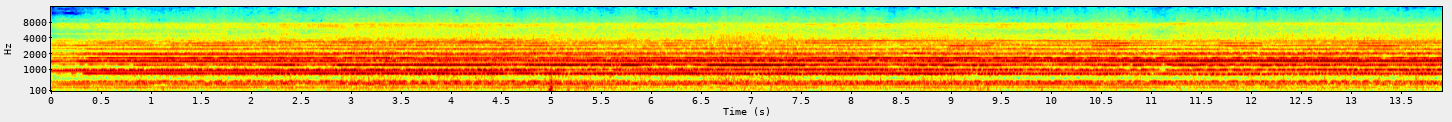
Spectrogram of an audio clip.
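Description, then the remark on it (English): City traffic noise, apparently in New York, dominated by blaring horns that merge into one loud, sustained droning chord lasting the whole stretch, steady in pitch and level, with no voices. “let me give you 24 seconds of city life traffic around the world.”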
